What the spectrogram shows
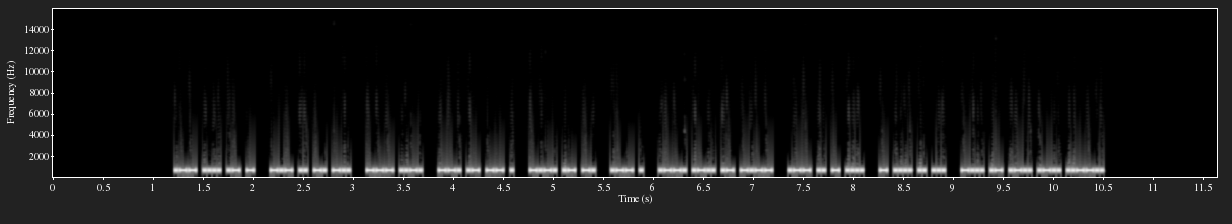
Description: Morse code, heard as a keyed tone, about 49 wpm, 700 Hz. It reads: WHAT KIND OF GAME CAN WE PLAY WITH THIS BALL?
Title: Sentences from Top 1000 Words - Review Part 6 - 50wpm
